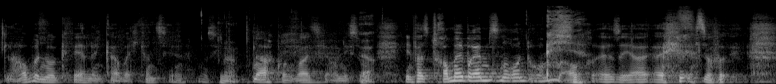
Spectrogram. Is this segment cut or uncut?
cut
